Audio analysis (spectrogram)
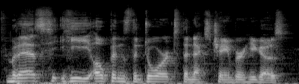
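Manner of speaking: ordinary delivery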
